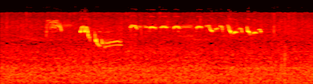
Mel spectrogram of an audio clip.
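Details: European robin song: a thin, high phrase of dropping notes followed by a rippling series of quick, sweet twitters.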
